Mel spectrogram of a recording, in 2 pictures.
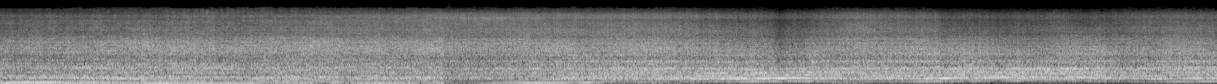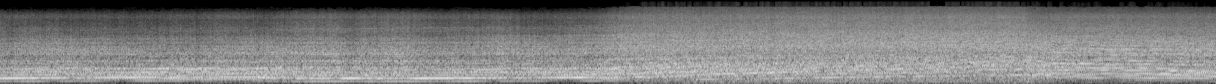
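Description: A Chevrolet Camaro ZL1 engine with a new short block, running E85, roars loud and close through a long sustained pull, its pitch sweeping up and down, then climbs steadily again toward the end.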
